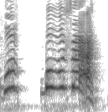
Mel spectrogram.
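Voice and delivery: very high, sudden surprised question; high astonished double take; startled. Retold or imitated. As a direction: jolt up in surprise. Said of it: "I was like".

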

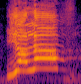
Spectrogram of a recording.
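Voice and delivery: high, loud YOUR LOVE; preacher belts the phrase; called shout. Shown as a demonstration. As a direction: call it out big to the church. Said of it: "Lift your voice and shout".

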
